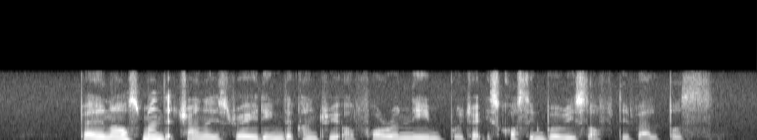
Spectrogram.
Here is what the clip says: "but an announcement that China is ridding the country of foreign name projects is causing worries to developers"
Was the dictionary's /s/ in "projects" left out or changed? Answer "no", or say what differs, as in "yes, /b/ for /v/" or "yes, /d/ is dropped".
yes, /s/ is dropped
